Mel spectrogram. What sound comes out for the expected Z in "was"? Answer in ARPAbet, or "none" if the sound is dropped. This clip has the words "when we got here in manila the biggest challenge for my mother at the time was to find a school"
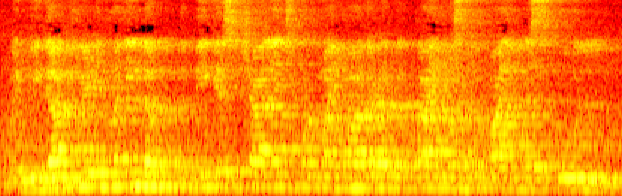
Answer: S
